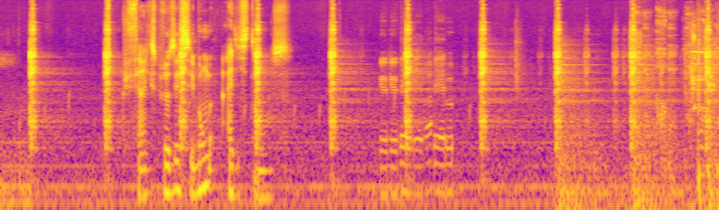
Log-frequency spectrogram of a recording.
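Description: A game timer ticks sharply once every second.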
